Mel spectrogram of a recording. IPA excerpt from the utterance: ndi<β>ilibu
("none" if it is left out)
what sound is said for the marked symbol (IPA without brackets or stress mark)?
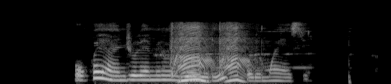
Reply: β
